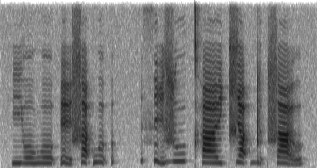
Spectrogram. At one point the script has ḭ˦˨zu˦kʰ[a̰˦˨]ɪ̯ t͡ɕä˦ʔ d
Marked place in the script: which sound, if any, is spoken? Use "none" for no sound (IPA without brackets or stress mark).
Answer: a˨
